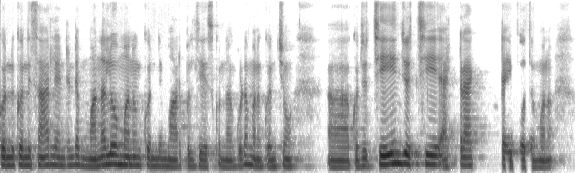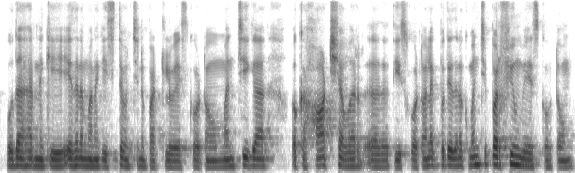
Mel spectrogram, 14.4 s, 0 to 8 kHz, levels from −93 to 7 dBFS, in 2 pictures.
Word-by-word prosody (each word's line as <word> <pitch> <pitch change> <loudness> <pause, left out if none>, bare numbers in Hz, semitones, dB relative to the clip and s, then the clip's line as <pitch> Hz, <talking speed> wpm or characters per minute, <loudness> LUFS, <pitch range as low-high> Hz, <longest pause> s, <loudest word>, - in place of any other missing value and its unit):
కొన్ని 140 -1 +4
కొన్ని 140 -1 +3
సార్లేంటంటే, 140 0 0 0.2
మనలో 145 +7 +4
మనం 140 -1 +2
కొన్ని 125 -1 0
మార్పులు 115 0 -3
చేసుకున్నా 115 -1 -3
కూడా, 160 - -2
మనం 120 -1 -1
కొంచెం 120 +1 -2 0.5
ఆహ్, 110 -1 0
కొంచెం 120 +2 -1
చేంజొచ్చీ 165 0 +6 0.2
ఎట్రాక్టయిపోతాం 135 -4 -4
మనం. 115 +1 -3 0.4
ఉదాహరణకీ 125 -2 +2 0.2
ఏదన్నా 130 0 +2
మనకిష్టవొచ్చిన 120 +1 -2
బట్టలు 110 +1 -5
వేసుకోటం, 110 +1 -4 0.2
మంచిగా 125 +2 +1 0.5
ఒక - - -5
హాట్ 135 0 0
షవర్ 120 -3 -1 0.2
ఏదో 115 0 -3
తీసుకోటం, 115 +1 -3
లేకపోతే 135 +2 +1
ఏదన్నొక 130 +1 -2
మంచి 150 +3 -1
పర్ఫ్యూమ్ 150 0 +3
వేసుకోటం. 115 -1 -4
125 Hz, 135 wpm, -20 LUFS, 120-140 Hz, 0.5 s, చేంజొచ్చీ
